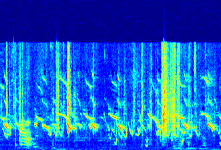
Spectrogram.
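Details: High thin chirps and downward-sliding peeps from grey francolin (teetar) chicks with a new pair, overlapping in quick bursts, with a faint low murmur underneath.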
